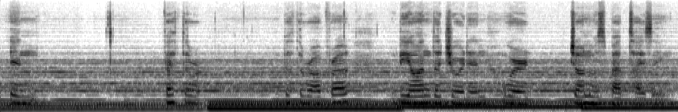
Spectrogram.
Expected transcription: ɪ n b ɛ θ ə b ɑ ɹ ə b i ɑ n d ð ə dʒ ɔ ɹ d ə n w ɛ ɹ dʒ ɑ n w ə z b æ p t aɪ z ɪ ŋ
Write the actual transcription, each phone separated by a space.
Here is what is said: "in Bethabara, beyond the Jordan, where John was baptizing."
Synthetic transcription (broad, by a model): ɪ n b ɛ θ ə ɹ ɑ ɹ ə b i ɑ n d ð ə dʒ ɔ ɹ d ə n w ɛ ɹ dʒ ɑ n w ə z b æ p t aɪ z ɪ ŋ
